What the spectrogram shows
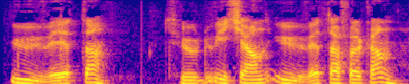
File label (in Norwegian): uveta, Numedalsmål; Trur du ikkje han uveta før kann.; Verb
